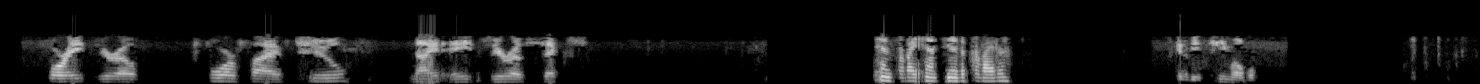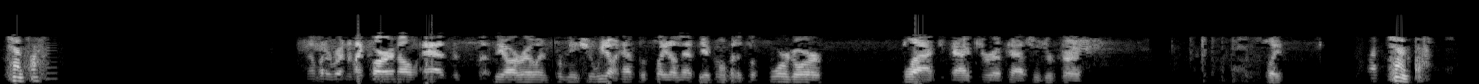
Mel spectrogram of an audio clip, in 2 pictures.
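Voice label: police dispatch, Scottsdale PD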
